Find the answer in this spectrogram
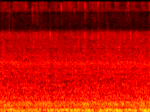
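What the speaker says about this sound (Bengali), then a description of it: "মশলাটা ভেজে ফিরছি।" Spice paste (masala) for chicken kosha frying in a pan makes a steady, close, dense sizzle with no pauses and no talking.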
